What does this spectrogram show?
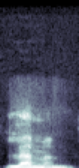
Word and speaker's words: Lemon: that also indicates that his name was pronounced lemon as in the fruit because that is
